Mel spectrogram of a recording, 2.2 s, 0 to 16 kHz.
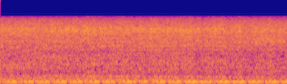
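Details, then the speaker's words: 1967 Chevrolet Camaro at idle after the electric choke brought it down quickly: smooth, even low idle with steady pulse, no tapping, misses or knocks, running healthily. "première vue un moteur qui tourne bien on livre pas il s'est mis au ralenti donc par l'intermédiaire du starter électrique c'est mieux ralentit très vite et ils tournent très régulièrement"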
